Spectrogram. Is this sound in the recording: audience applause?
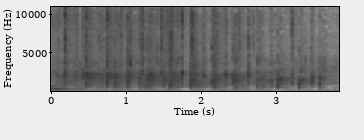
yes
